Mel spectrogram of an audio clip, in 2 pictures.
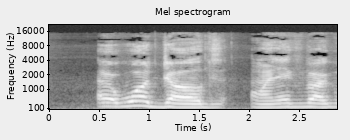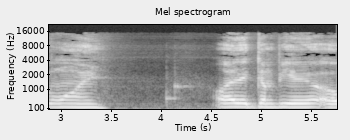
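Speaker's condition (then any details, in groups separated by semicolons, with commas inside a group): Cerebral palsy; may be hard to understand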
